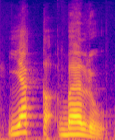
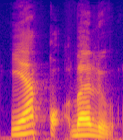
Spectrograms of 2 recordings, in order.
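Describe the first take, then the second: No difference in how they are said.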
